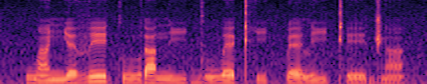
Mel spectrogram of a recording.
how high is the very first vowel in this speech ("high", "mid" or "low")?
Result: low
